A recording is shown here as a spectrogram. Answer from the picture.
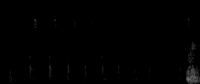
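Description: Faint rapid tapping, about eight light ticks a second, while drops of ink are spattered onto paper.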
